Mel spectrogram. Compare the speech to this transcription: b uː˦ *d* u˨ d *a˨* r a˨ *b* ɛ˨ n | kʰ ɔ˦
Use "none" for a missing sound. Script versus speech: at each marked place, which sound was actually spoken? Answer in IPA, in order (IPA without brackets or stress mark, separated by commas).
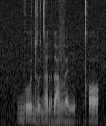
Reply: d, a˨, v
